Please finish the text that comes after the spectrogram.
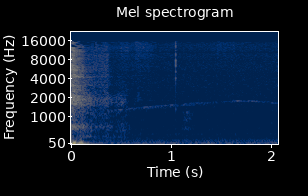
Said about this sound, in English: ooh, there's sirens outside.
